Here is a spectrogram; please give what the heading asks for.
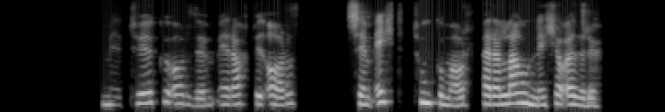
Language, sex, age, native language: Icelandic, female, 30-39, Icelandic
